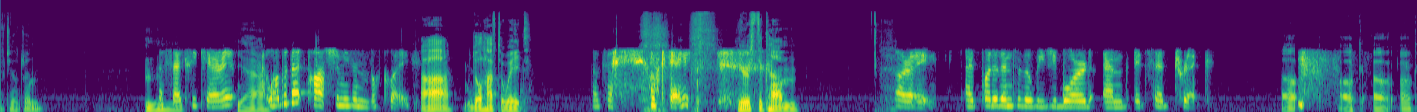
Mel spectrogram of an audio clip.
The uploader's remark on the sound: called in sick live from her bedroom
